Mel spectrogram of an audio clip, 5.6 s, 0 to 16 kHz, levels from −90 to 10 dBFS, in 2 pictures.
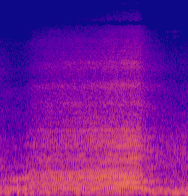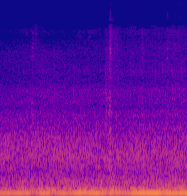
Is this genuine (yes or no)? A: yes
